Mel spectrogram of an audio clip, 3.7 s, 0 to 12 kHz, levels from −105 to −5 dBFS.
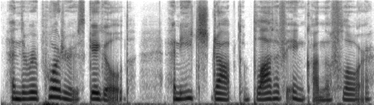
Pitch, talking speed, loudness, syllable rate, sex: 200 Hz, 225 wpm, -19 LUFS, 5.6 syllables/s, female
